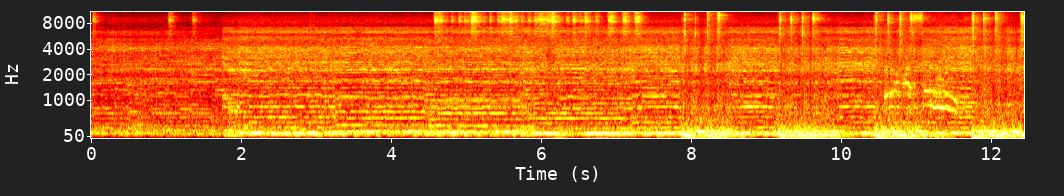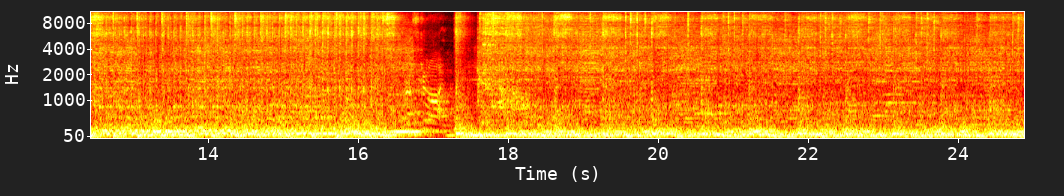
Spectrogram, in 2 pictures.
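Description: Live rock band playing a song with electric guitars, bass and drums. Guitar leads the opening, and the full band comes in heavily about eight seconds in, with a brief break around seventeen seconds before it carries on.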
